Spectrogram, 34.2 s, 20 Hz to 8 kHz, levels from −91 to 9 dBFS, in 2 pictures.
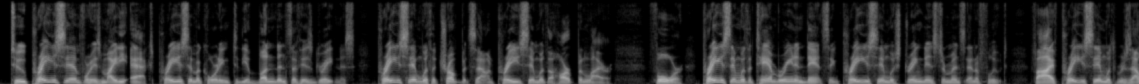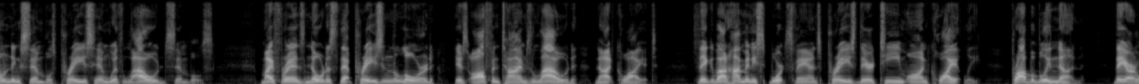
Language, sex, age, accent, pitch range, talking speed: English, male, 50-69, American, 95-140 Hz, 145 wpm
